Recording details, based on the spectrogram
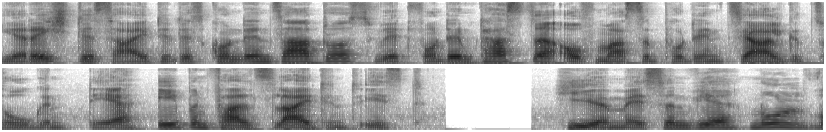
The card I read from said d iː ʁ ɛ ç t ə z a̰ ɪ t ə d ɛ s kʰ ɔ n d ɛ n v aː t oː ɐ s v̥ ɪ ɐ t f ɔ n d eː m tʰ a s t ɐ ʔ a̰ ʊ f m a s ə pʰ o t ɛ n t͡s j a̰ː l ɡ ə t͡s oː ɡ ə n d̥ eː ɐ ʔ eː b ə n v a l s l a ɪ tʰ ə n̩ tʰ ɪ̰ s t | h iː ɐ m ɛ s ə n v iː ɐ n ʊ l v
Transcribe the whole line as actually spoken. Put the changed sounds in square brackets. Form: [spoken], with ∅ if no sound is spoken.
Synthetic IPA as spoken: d iː ʁ ɛ ç t ə z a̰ ɪ t ə d ɛ s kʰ ɔ n d ɛ n [z] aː t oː ɐ s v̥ ɪ ɐ t f ɔ n d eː m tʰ a s t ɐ ʔ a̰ ʊ f m a s ə pʰ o t ɛ n t͡s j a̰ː l ɡ ə t͡s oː ɡ ə n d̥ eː ɐ ʔ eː b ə n [f] a l s l a ɪ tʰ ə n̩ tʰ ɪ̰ s t | h iː ɐ m ɛ s ə n v iː ɐ n ʊ l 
